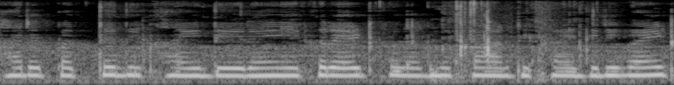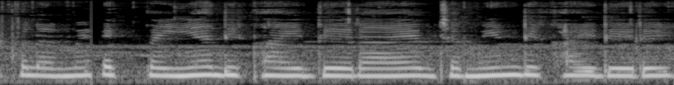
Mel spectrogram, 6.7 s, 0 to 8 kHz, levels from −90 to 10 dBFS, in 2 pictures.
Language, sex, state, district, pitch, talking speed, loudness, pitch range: Hindi, female, Bihar, Jahanabad, 235 Hz, 260 wpm, -18 LUFS, 230-240 Hz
